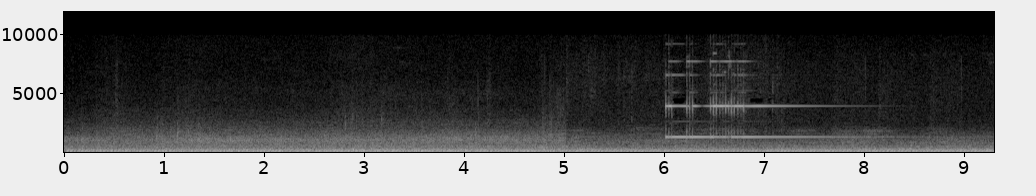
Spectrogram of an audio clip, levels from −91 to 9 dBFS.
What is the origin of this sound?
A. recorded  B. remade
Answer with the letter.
A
